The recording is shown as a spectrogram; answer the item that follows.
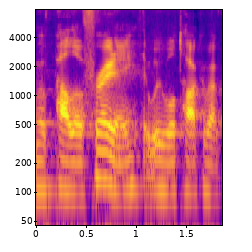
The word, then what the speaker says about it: Paulo Freire: since I said it, I think, correctly with the Portuguese. I'll spell it for you because he's going to come up a whole bunch of times. It is F-R-E-I-R-E. Paulo is spelled P-A-U-L-O. Paulo Freire.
